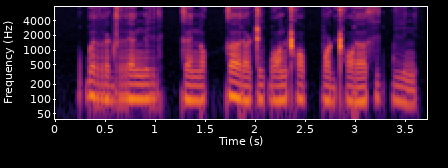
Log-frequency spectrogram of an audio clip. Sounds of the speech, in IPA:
ɓ ə r ɜ ɖ r ɛ ŋ ɽ i r kː ɛ n ɾ ɔ kː ɜ ɾ ɜ ʈ i ɓ ɔ n ʈʰ ɔ pː ɔ ɖ ʈʰ ɔ ɾ ɜ x i k͡p i n

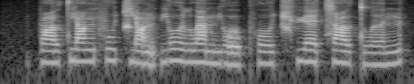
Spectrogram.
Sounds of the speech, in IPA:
p ɑ˧˥ ʊ̯ t̪ j ɑ˥ ŋ f u˥ t͡ɕ j ɑ̰˨˩ ŋ p j o˥˧ ʊ̯ l w ä˥˩ m j o̰˨˩ ʊ̯ pʰ o˧˥ ʊ̯ t͡ɕʰ ɥ ɛ˥˧ t͡s ɑ˥˩ ʊ̯ t̪ w ə˧˥ n

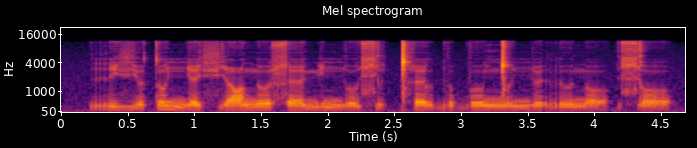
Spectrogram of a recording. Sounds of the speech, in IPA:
r i vʲ o t o ɲ ɛ fʲ ɑ n o ɬ ɜ mʲ ə ɲ o ɕ ʊ ǀʰ ɜ l b ʊ b o ŋ͡ǀ ʊ ɲ ɵ r ʊ n ɔ | ɕ ɔ

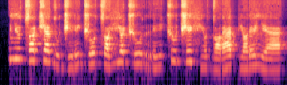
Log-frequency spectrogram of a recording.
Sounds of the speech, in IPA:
lʲ u˥ d͡z ɒ˥ t͡ʃ æ˥ d u˩ d͡ʒ i˩ ɾ i˥ d͡ʒ o˧˥ t͡s ɒ˧ vʲ ɒ˥ d͡ʒ u˧ r i˩˧ t͡ʃ u˥ d͡ʒ e˥ fʲ o˩˧ d ɒ˩ ɾ æ˧˥ pʲ ɒ˩˧ ɾ e˧˥ lʲ æ˩

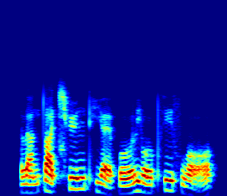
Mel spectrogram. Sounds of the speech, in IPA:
l a˧˥ n t̪ ä˧˥ t͡ɕʰ y˥ n pʰ j ɛ̰˨˩ p o˧˥ ʊ̯ l j o˧˥ ʊ̯ pʰ i˥ f w ɔ̰˨˩˦

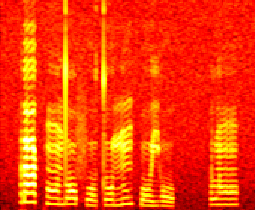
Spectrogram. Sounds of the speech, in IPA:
ɾ a˦ k ɔ̃˧ d ɔ˧ f o˨ t o˨ n ũ˧ k͡p o˨ j o˨ | l ɔ̃˧

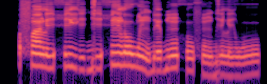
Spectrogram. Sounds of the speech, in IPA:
f ã˦ l i˧ h i˦ j i˧ ɡ i˧ h ĩ˦ l o˦ w ĩ˦˨ ɡ͡b e˧ b ũ˦ h u˧ f ũ˨ ɡ͡b i˨ l i˨ w u˨˦

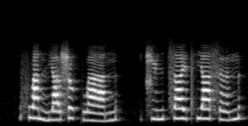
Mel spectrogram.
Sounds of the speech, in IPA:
x w a˥˩ n n̪ j ä˧˥ ʂ ɤ˥˩ k w a˨˩˦ n | t͡ɕ y˧˥ n t͡s a˥ ɪ̯ t̪ʰ j ä˥ s ə˧˥ n

